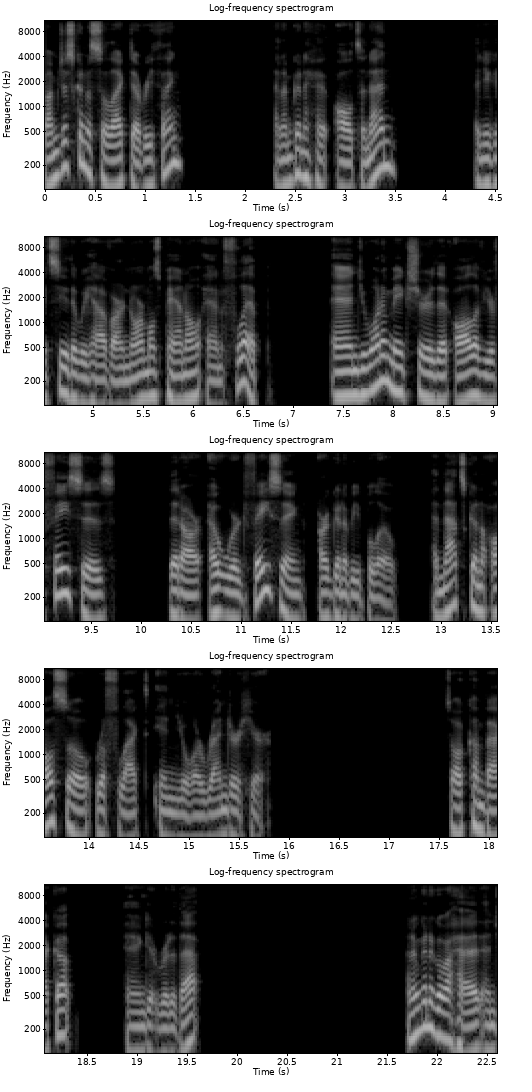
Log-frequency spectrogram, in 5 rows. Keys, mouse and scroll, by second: 0.0 a, 2.7 alt+n, 15.9 alt+a, 16.3 middle click, 17.6 click, 21.6 alt+right click, 22.1-22.5 scroll up 3.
